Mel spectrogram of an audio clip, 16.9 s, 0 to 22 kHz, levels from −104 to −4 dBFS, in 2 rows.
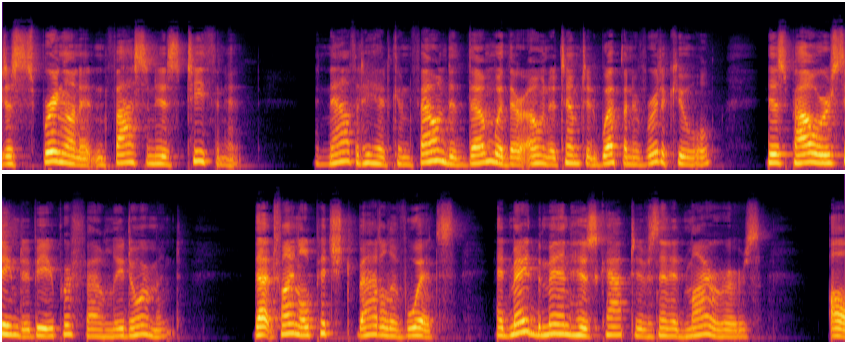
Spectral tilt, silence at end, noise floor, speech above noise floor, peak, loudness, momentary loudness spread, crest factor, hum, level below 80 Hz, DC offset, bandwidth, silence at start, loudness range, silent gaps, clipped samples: -5.5 dB/octave; 0 s; -77 dBFS; 57 dB; -4 dBFS; -20 LUFS; 12 LU; 16 dB; none; -64 dBFS; under 0.1%; 11 kHz; 0 s; 3 LU; 3.00-3.11 s, 10.85-10.93 s, 16.63-16.69 s; under 0.1%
